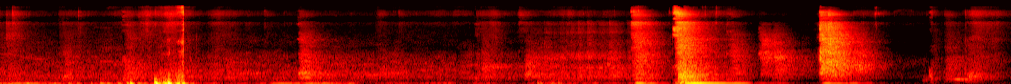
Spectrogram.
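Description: A phone rubs and bumps against clothing.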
